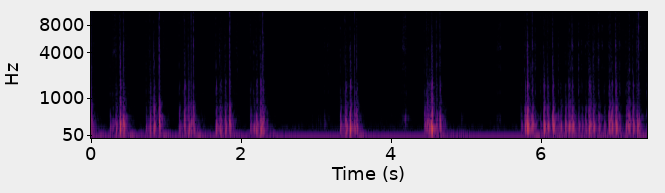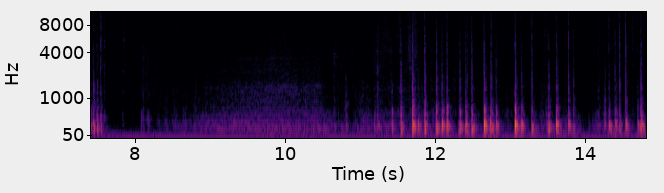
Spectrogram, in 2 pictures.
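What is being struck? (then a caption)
Closed cardboard game box. Fingertips tap and scratch the side walls of a closed, printed cardboard Mysterium board game box, then the hands grip its lid at the end. Spaced, dull, hollow taps give way to quicker bursts, then a soft, steady scratching rasp, and finally a dense run of rapid taps and handling.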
